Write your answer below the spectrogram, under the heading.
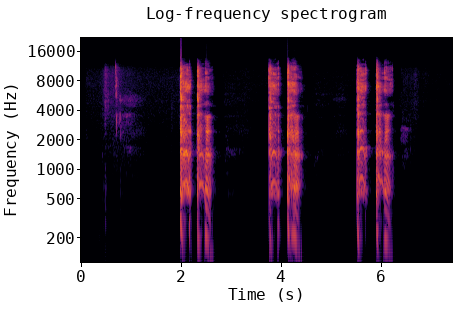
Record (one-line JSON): {"three_cough_length": "7.4 s", "three_cough_amplitude": 32767, "three_cough_signal_mean_std_ratio": 0.32, "survey_phase": "beta (2021-08-13 to 2022-03-07)", "age": "45-64", "gender": "Male", "wearing_mask": "No", "symptom_none": true, "smoker_status": "Never smoked", "respiratory_condition_asthma": false, "respiratory_condition_other": false, "recruitment_source": "REACT", "submission_delay": "1 day", "covid_test_result": "Negative", "covid_test_method": "RT-qPCR", "influenza_a_test_result": "Negative", "influenza_b_test_result": "Negative"}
